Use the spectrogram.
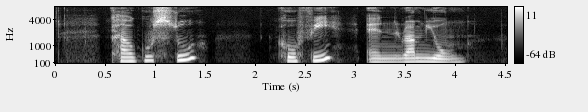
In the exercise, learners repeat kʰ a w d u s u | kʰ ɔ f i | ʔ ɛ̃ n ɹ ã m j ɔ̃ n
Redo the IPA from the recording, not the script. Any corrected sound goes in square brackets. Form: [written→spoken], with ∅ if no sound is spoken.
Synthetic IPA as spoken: kʰ a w [d→ɡ] u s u | kʰ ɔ f i | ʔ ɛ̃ n ɹ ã m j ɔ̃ [n→ŋ]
